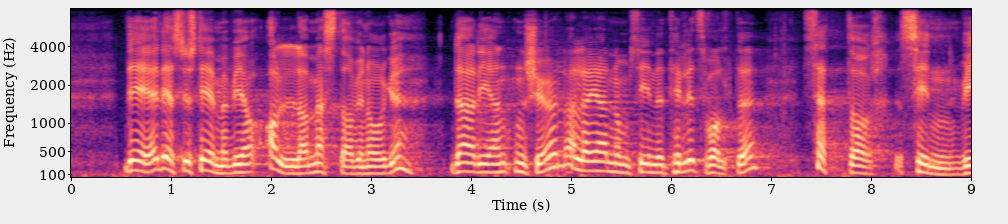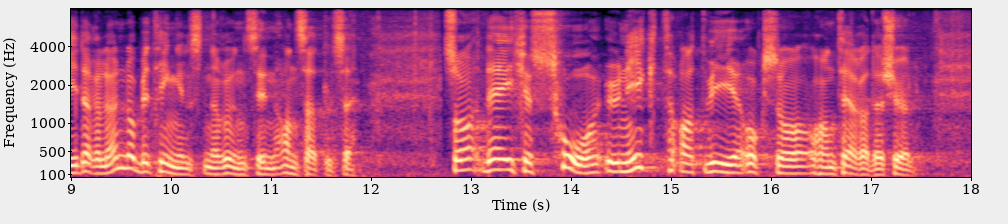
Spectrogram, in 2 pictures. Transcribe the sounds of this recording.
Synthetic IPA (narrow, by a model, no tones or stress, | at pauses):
d̪ɛæd̪ɛsʏst̪eːməʋɪhɑɾɑlːəmɛst̪ɑʋɪnɔɾɡə | d̪æɾd̪ɪɛnt̪n̩ʃøːlɛlːəɾjɛnːɔmsiːnət̪ʰɪlːɪt̪sʋɑlt̪ə | sɛt̪ːəʁsɪnʋiːd̪əɾəlœnːɔbət̪ʰɪŋːəlsənəɾʉnt̪sɪnɑnsɛt̪l̩sə | sɔd̪ɛæɾɪçːəsɔʉniːkt̪ɑt̪ʋɪɔksɔhɔnt̪ʰeːɾəd̪ɛʂøːl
